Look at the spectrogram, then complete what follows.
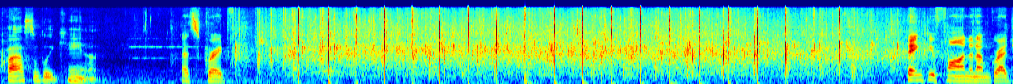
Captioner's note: applause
